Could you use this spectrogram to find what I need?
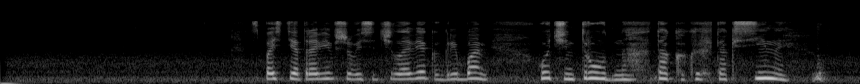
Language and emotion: Russian, sad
